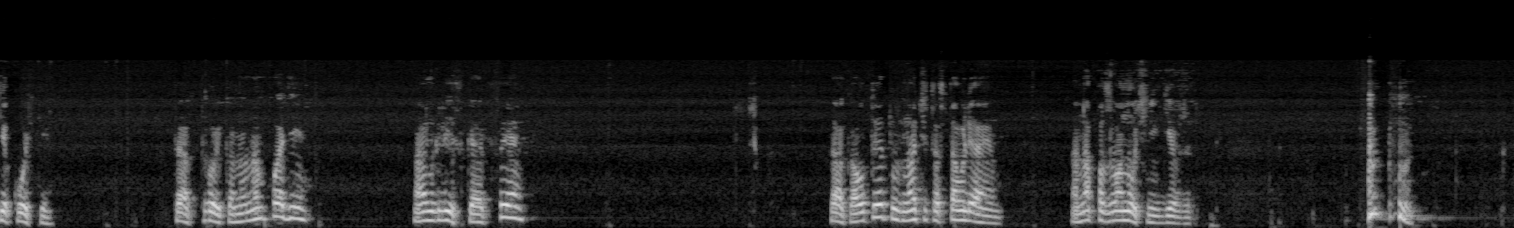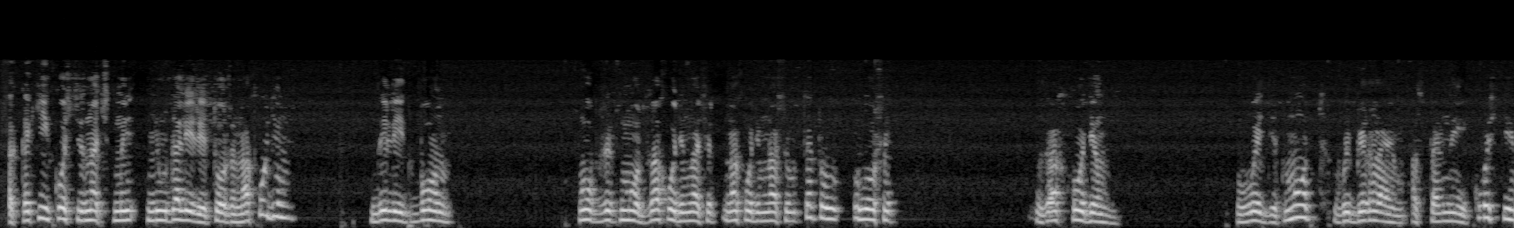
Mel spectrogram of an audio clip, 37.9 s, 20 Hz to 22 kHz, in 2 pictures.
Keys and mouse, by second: 1.5 shift+click, 2.7 KP_3, 3.6 shift+middle click, 5.7 c, 13.2 shift+click, 15.8 Delete, 18.1 middle click, 19.6 shift+middle click, 21.0 click, 23.2 Delete, 26.2 click, 30.0-34.6 drag, 35.7 shift+click, 37.5 shift+click.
